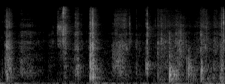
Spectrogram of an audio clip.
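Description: A mailed cardboard package being handled and opened by hand: rustling, with a few short sharp clicks and snaps of card and packaging.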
